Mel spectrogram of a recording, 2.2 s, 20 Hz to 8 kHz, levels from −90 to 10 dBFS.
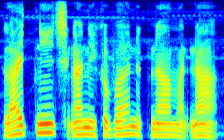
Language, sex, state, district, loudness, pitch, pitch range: Garo, male, Meghalaya, South Garo Hills, -17 LUFS, 140 Hz, 125-155 Hz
